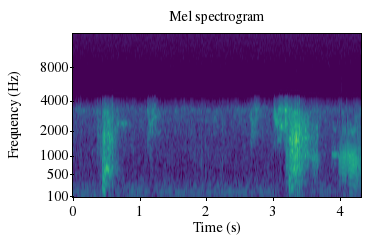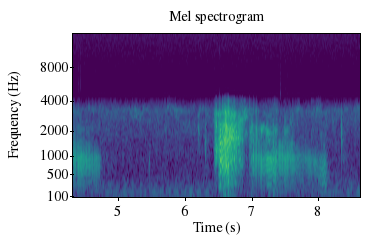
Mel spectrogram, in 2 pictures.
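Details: Pet (Linus) with new cough: three sharp coughing bursts, two followed by a harsh, rasping drawn-out sound.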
